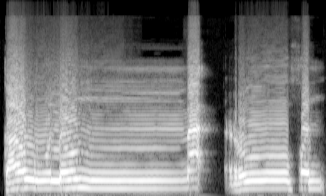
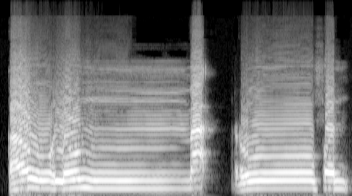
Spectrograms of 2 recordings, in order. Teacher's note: Ini ada tanwin bertemu dengan mim, maka masuk dengan mendengung ya.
